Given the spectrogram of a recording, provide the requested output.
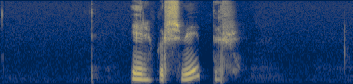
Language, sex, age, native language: Icelandic, female, 20-29, Icelandic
